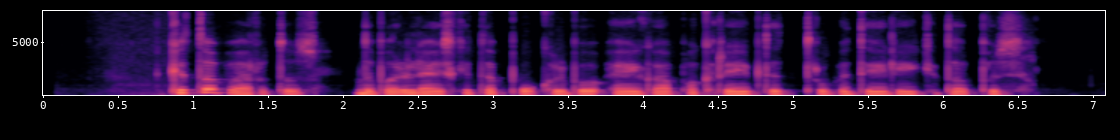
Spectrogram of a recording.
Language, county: Lithuanian, Marijampolė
